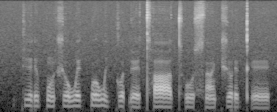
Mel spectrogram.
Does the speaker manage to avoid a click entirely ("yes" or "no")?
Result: yes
